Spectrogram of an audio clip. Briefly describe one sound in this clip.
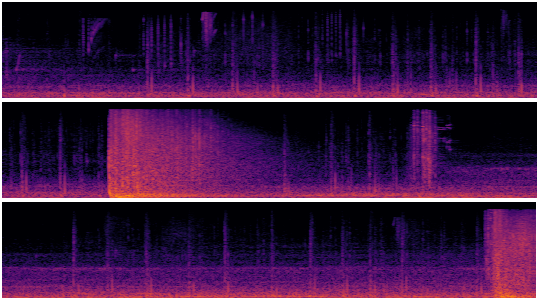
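Heavy footsteps crunch on rocky ground.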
